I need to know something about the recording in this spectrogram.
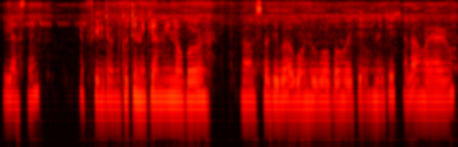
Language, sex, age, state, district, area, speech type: Assamese, female, 18-30, Assam, Dibrugarh, rural, spontaneous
